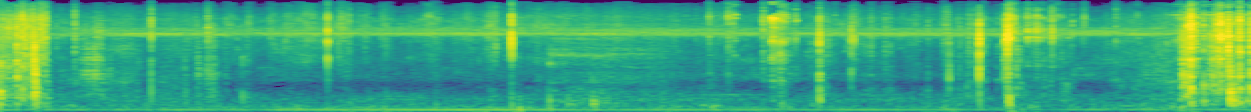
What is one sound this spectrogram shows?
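Metal pliers click and snap.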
